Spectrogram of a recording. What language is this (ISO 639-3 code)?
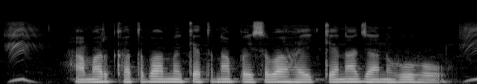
mag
